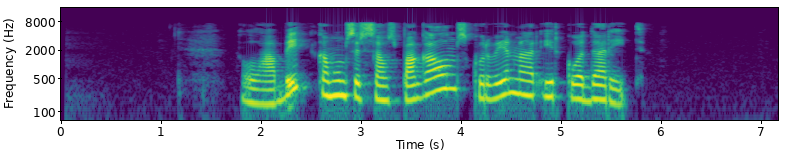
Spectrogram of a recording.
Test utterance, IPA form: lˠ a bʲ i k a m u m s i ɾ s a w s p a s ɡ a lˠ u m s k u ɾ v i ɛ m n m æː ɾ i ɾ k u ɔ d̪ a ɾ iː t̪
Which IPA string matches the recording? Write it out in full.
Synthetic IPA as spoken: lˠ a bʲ i k a m u m s i ɾ s a w s p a ɡ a lˠ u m s k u ɾ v i ɛ n m æː ɾ i ɾ k u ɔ d̪ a ɾ iː t̪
